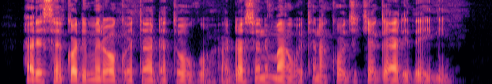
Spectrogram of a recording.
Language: Kikuyu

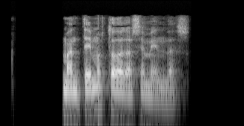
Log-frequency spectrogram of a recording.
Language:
Galician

